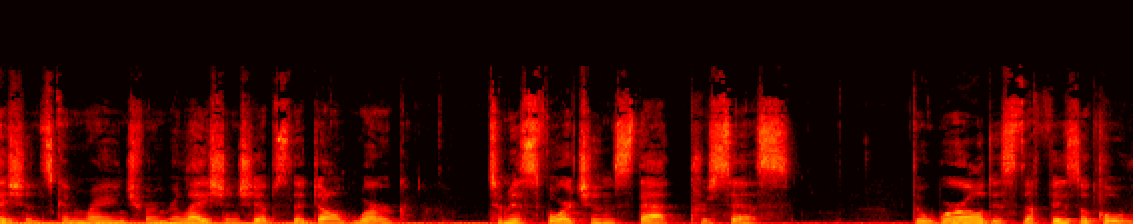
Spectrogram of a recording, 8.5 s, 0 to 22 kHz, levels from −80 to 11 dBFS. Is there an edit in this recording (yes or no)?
no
